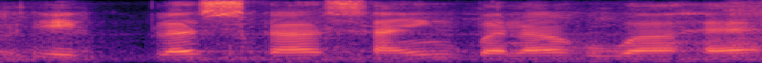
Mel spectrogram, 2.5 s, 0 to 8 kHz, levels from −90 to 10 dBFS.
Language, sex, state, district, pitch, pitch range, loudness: Hindi, male, Chhattisgarh, Raipur, 125 Hz, 120-130 Hz, -17 LUFS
